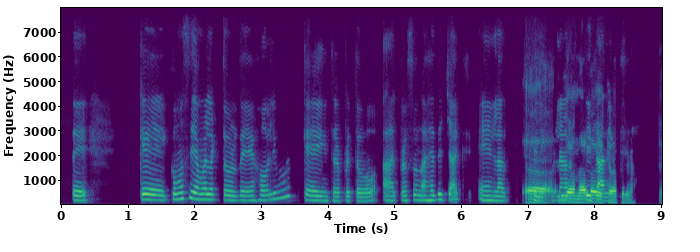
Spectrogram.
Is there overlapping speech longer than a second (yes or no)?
yes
